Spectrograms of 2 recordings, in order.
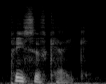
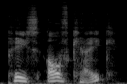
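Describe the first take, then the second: First: The word 'of' is weak and reduced. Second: The word 'of' is said in full.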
